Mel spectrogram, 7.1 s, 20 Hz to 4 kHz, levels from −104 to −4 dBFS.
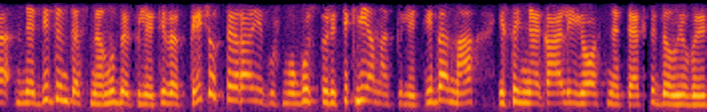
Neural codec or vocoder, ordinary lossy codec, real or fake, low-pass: none; AAC, 32 kbps; real; 3.6 kHz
